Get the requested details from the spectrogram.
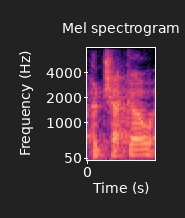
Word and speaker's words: Pacheco: This Isaiah Pacheco, I'm not sure, is that how you say his name? – Yeah, the Rutgers kid.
